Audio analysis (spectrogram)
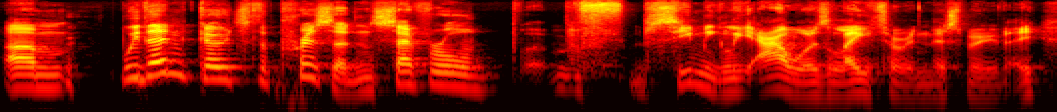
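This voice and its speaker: Lively guy joking on a podcast, bright forceful voice, swears, sounds incredulous. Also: medium pitch, normal speed. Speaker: podcast co-host. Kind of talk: casual comedic banter about a film.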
